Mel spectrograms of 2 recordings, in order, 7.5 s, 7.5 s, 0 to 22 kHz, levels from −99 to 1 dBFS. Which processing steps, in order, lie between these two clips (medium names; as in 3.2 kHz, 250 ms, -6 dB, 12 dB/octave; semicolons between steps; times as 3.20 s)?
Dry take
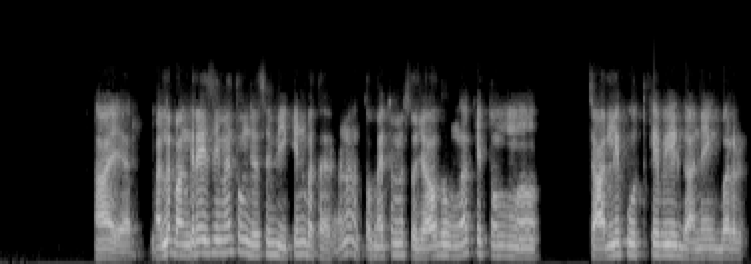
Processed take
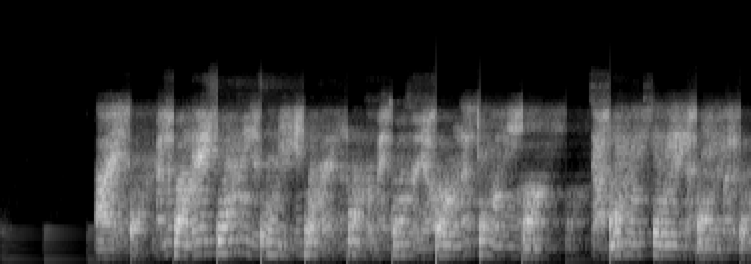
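mains buzz 50 Hz, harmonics 11, -63 dBFS -5 dB/octave; two-slope reverb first 0.6 s, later 1.8 s, from -16 dB, DRR -6 dB; LFO band-pass saw up 2.3 Hz 470–4400 Hz; trim +3.5 dB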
